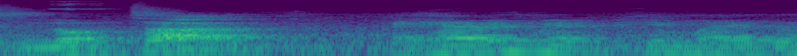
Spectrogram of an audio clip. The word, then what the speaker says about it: Lyotard: We all have different ways of pronouncing this name because this word is very terrible. Lyotard, Lyotard or Lyotard, but Google says it is Lyotard.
